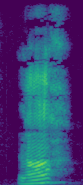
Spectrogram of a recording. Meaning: low
- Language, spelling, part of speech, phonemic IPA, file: Afrikaans, laag, adjective, /lɑːχ/, LL-Q14196 (afr)-laag.wav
